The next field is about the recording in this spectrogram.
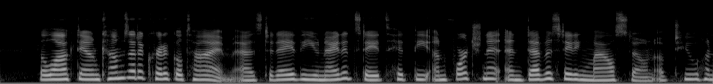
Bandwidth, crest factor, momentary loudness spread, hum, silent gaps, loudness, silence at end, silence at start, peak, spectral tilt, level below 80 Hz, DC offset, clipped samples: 12.5 kHz; 14 dB; 7 LU; none; none; -28 LUFS; 0 s; 0.4 s; -14 dBFS; -6 dB/octave; -68 dBFS; 1%; under 0.1%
